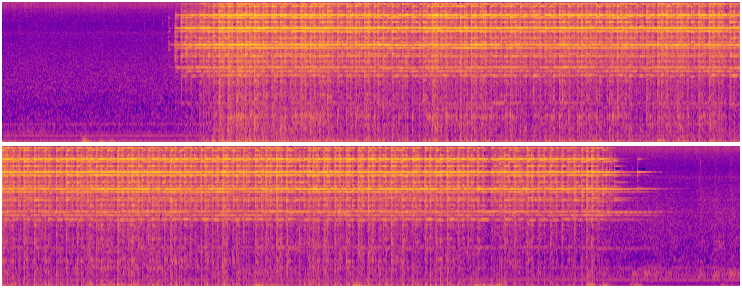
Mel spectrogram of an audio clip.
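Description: Altar bells rung without pause for about twenty-three seconds, starting a few seconds in and stopping just before the end, as the monstrance is raised in the Benediction blessing with the Blessed Sacrament.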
